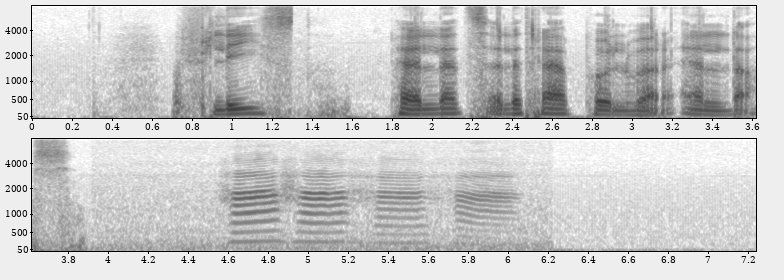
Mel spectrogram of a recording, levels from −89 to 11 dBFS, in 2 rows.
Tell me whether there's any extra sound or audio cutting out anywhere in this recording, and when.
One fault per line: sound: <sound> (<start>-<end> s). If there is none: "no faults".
sound: dropout (1.3-1.4 s)
sound: laugh (4.5-6.1 s)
